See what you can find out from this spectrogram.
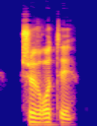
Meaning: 1. to quaver 2. to bleat
- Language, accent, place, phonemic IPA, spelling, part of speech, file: French, France, Lyon, /ʃə.vʁɔ.te/, chevroter, verb, LL-Q150 (fra)-chevroter.wav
